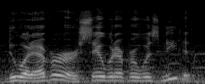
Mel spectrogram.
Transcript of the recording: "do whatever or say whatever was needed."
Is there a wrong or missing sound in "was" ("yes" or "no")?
no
